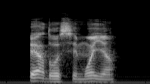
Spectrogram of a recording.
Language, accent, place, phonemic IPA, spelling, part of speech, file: French, France, Lyon, /pɛʁ.dʁə se mwa.jɛ̃/, perdre ses moyens, verb, LL-Q150 (fra)-perdre ses moyens.wav
- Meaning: to become flustered, to go to pieces (to have a breakdown)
